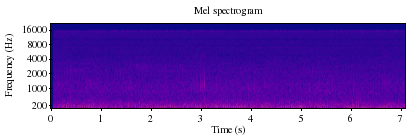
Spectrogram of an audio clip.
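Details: Twenty-eight-day-old kittens suckling from their mother, a former stray and first-time mother cat, in Cambodia, recorded 28 January 2020; a steady low rumbling purr runs throughout, with faint soft rustling.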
